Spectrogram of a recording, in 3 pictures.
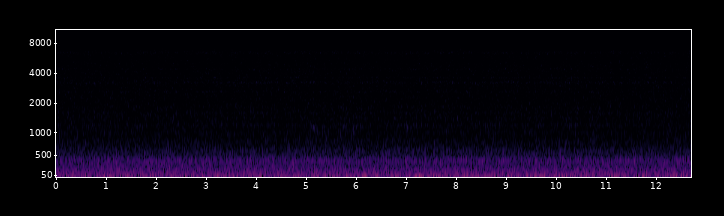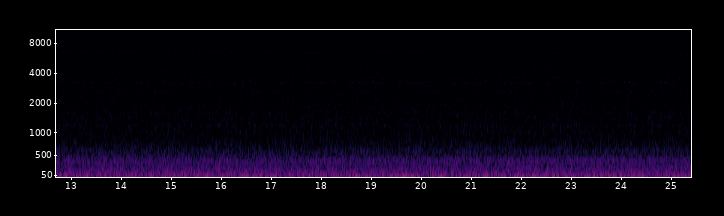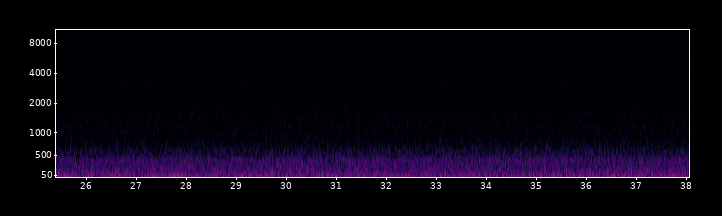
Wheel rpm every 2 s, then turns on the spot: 0, 0, 0, 0, 0, 0, 0, 0, 0, 0, 0, 0, 0, 0, 0, 0, 0, 0, 0.
none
